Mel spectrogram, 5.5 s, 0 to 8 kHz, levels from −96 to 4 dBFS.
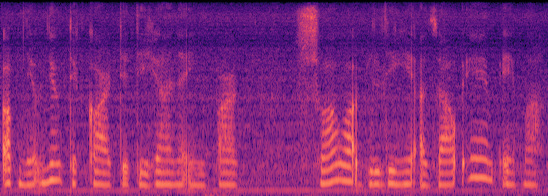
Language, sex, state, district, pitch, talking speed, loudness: Mizo, female, Mizoram, Aizawl, 180 Hz, 220 wpm, -25 LUFS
